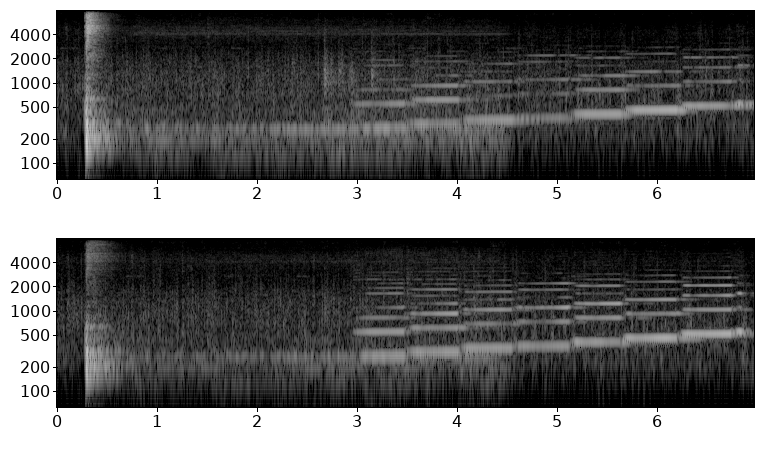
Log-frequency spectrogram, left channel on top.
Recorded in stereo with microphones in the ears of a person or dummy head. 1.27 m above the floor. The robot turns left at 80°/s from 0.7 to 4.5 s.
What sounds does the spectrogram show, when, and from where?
0.3 s a snare drum: 55° left (ahead or behind), 0.6 m
3.0 s a flute: 10° right, 0.8 m; by 6.9 s 130° right, 0.8 m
